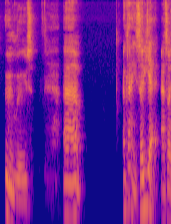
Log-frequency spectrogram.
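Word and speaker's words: Uruz: I want to say Uras, something like that. But I will just double check in my book to get the pronunciation just right on that. I was so close. It's Urus.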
